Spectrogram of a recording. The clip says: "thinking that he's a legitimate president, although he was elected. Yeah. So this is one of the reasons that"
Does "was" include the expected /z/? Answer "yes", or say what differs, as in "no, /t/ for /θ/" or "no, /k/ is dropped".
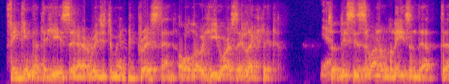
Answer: yes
